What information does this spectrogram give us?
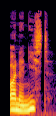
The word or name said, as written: onanist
